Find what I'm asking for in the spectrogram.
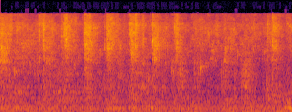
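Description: Cold tap water runs steadily while hair dye is rinsed out of hair, a continuous close splashing hiss with slight pulsing, no voices.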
